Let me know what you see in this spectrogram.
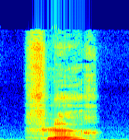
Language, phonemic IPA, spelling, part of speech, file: French, /flœʁ/, fleurs, noun, LL-Q150 (fra)-fleurs.wav
- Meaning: plural of fleur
